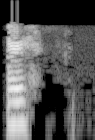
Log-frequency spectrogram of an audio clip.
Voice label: Police Tactical Encrypted; sdr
